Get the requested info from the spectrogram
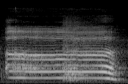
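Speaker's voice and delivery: drawn-out uneasy groan; a goofy, uneasy groan; awkward groan. Acted. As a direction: let out a long awkward groan. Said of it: "awkward groaning".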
